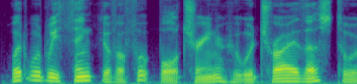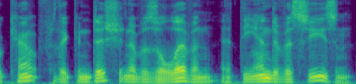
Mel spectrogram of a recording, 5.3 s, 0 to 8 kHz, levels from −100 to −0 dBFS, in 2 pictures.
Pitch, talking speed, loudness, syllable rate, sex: 105 Hz, 290 wpm, -19 LUFS, 6.6 syllables/s, male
